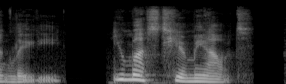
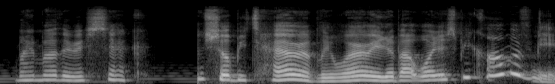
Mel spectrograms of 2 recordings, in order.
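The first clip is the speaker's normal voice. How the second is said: pitiful, saddest, soggy, wet little creature voice; 3 semitones higher than usual. A trapped mouse begs for its life, saddest, wettest little creature voice. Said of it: "I want this to sound like this the saddest, wettest little creature possible".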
